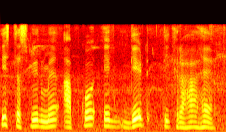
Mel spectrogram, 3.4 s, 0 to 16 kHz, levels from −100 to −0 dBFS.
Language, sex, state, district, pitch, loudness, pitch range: Hindi, male, Assam, Kamrup Metropolitan, 165 Hz, -18 LUFS, 150-180 Hz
